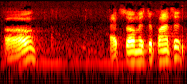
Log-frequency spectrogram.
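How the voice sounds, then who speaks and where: An actor playing a plain-spoken, trusting posse lookout in a 1950s radio western, with a rustic American way of talking. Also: male voice, mid-range voice, animated, slow. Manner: rustic, folksy speech. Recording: tinny, noisy old radio recording.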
